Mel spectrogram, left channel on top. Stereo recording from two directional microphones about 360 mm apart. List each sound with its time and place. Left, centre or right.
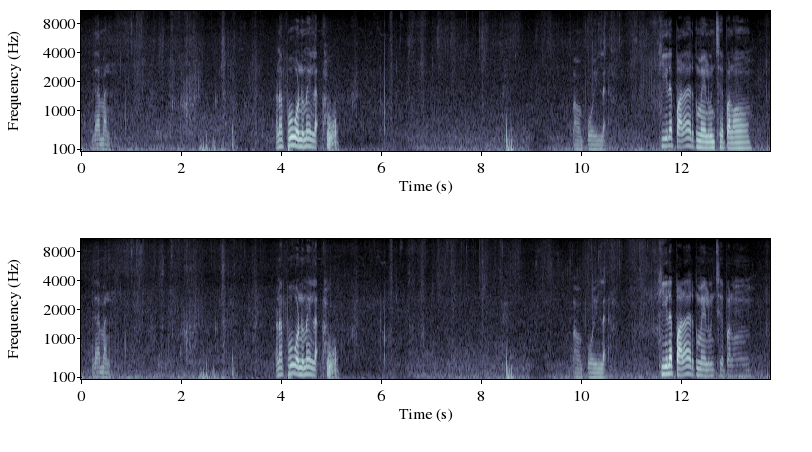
0.3 s speech: centre
2.0 s boat: centre
3.8 s speech: centre
8.5 s boat: right
9.8 s speech: centre
11.5 s speech: centre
